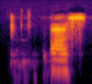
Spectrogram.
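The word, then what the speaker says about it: ask: আসক প্রশ্ন করা আস প্রশ্ন করা এটা উচ্চারণটা একটু কঠিন অনেকে আক বলে এটা আকস হবে না এটা কি হবে আস আস প্রশ্ন করা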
